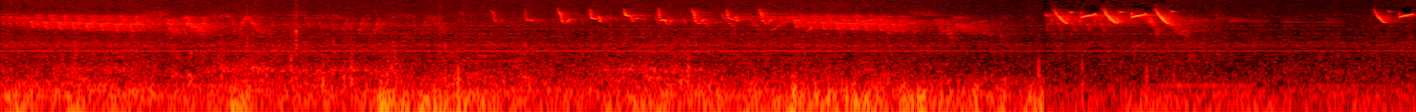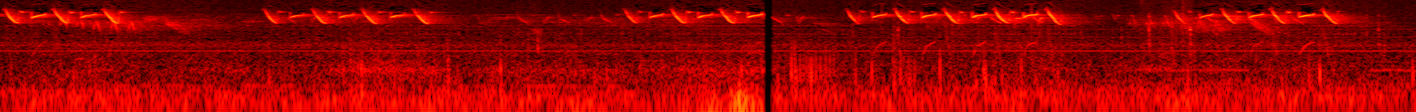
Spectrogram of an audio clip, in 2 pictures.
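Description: A songbird singing a short phrase of quick, high sweeping notes, repeated about every three seconds and clearest from about ten seconds in. A low rumbling noise runs under the first third.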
